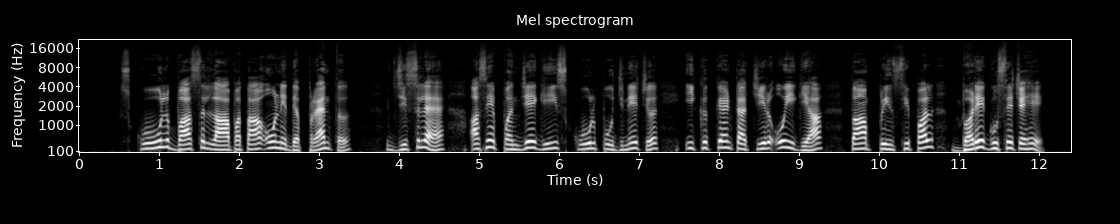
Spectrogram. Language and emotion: Dogri, angry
